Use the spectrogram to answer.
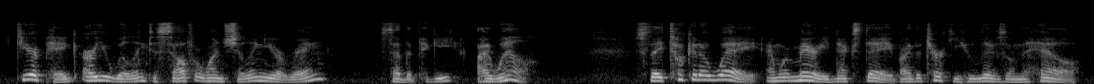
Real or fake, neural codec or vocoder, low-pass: real; none; 7.2 kHz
